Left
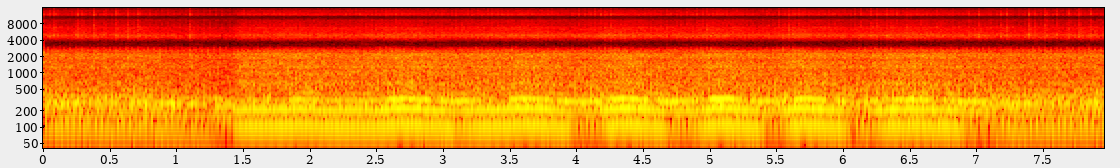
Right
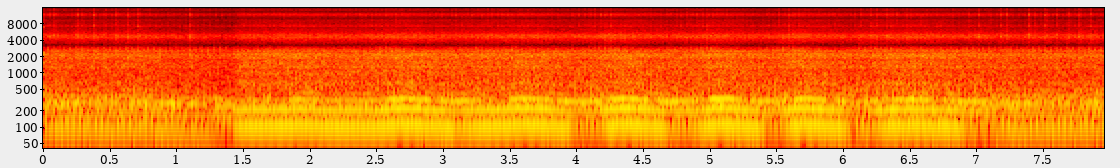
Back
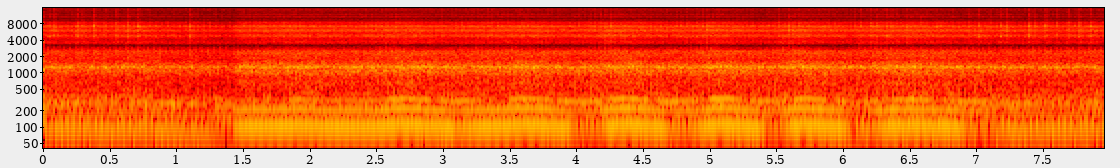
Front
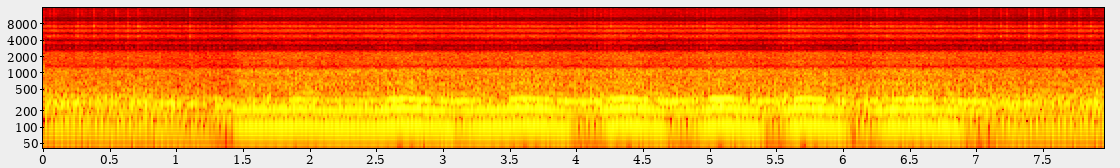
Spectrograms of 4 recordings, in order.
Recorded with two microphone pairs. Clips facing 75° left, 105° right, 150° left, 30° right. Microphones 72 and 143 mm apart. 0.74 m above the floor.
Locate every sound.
0.0 s a lawn mower: 5° left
